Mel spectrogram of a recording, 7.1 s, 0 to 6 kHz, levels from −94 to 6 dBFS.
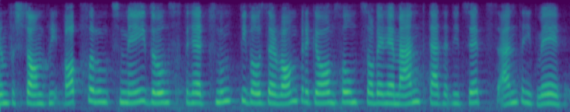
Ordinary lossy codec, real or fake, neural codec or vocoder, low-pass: none; fake; codec, 16 kHz, 0.5 kbps, FunCodec, trained on LibriTTS, 25 frames a second; 5.4 kHz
